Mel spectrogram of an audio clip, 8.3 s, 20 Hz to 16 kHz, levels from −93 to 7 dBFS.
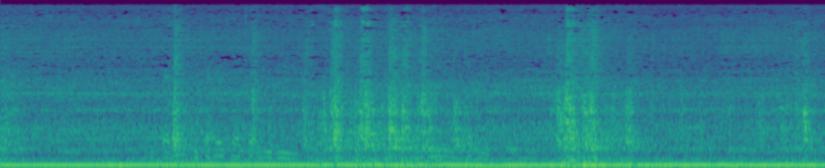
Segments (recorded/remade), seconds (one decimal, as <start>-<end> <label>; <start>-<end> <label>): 0.0-3.2 recorded; 3.2-5.5 remade; 5.5-6.5 recorded; 6.5-7.4 remade; 7.4-8.3 recorded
